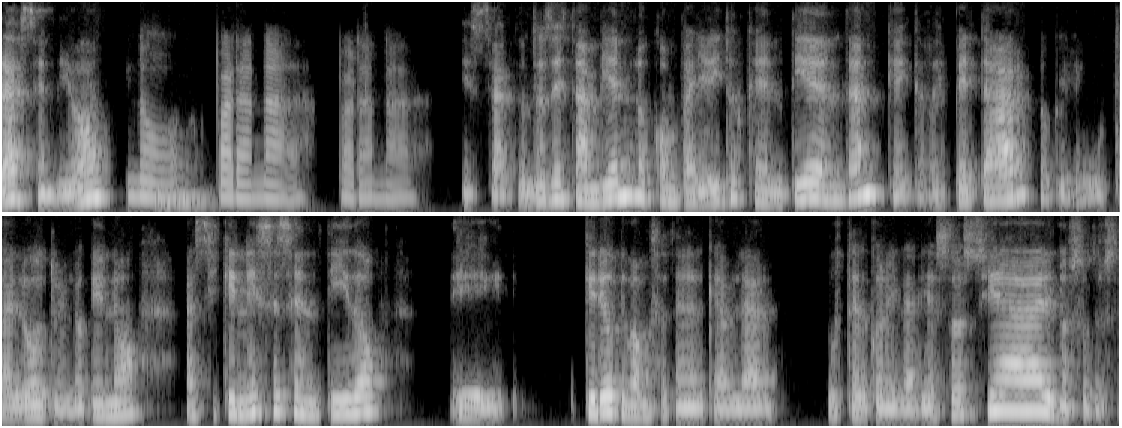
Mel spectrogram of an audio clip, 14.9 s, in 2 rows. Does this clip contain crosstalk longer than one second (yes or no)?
no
